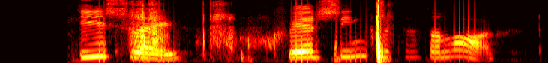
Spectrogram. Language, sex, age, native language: Icelandic, male, 18-19, Icelandic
